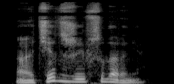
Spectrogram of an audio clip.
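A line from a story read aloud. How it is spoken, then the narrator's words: Quiet, restrained emotion. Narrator (Russian): Священник помолчал и, преодолев волнение, тихо добавил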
